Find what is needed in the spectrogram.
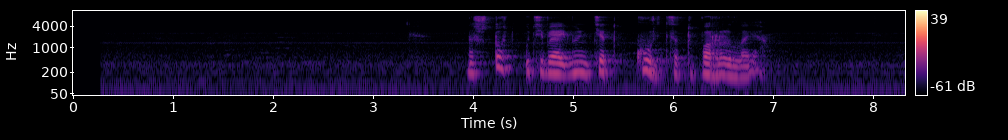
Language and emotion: Russian, angry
